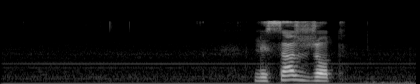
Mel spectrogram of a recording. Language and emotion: Russian, neutral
